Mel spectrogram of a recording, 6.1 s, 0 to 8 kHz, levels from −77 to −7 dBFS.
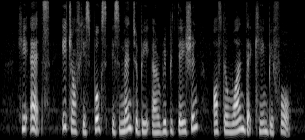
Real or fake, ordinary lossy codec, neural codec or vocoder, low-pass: real; none; none; none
